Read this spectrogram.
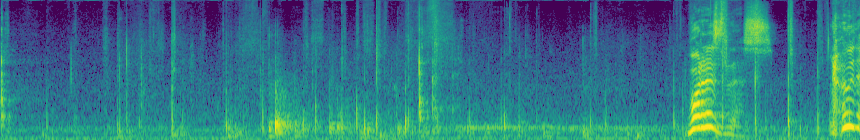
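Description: A young man answers in a low, firm voice.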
